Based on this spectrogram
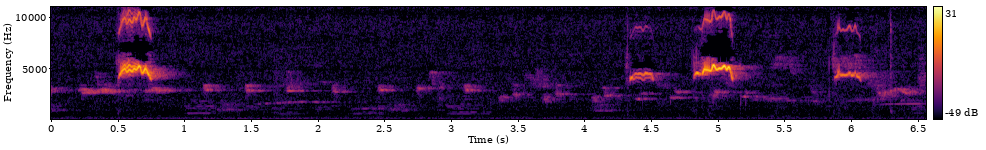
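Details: A rescued baby rock pigeon, abandoned by its mother and on its second day in care, gives short, thin, high squeaks, one early and then a quick cluster of three or four a few seconds later, over faint quiet chirping.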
